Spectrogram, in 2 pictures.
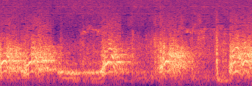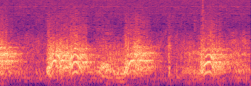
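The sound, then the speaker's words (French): Dogs barking as they run after a man at a car door: a busy stream of many excited barks, yelps and whines with shifting pitch, loud and nearly continuous. “Mais, où il met la main sur la portière, les chiens courent et aboient après lui.”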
